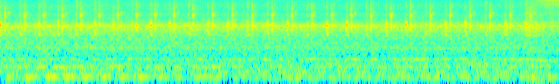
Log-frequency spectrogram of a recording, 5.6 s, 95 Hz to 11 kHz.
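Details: 2006 Mustang GT V8 at idle: sharp, regular ticking, located with a stethoscope on the passenger side, from a bad roller cam follower whose roller bearings failed and wore a passenger-side cam lobe almost round; fixed by replacing cams and valvetrain.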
